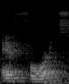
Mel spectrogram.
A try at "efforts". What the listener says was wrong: again we have that issue with pronouncing all the syllables equally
